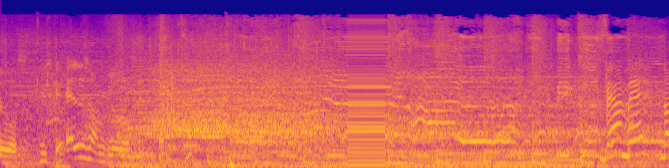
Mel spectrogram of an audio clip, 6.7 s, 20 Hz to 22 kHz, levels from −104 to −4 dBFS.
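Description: From 3.48 to 3.85 s the sound locks into a system hang loop: one 10 ms slice repeats about 37 times, giving a steady 100 Hz buzz as the playback hardware cycles its buffer while the system stalls. A waveform shows identical repeating cycles, and a spectrogram shows evenly spaced horizontal lines at multiples of 100 Hz, with essentially no audio lost afterwards.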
